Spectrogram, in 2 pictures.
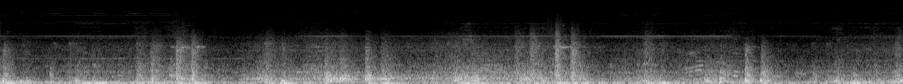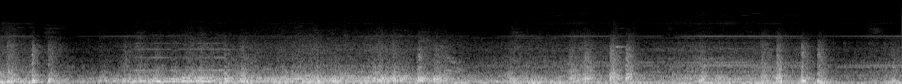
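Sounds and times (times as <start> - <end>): faint steady whine: 0.0 - 10.4
clacks over rail joints: 0.0 - 11.6, 12.7 - 17.4
train wheel rumble: 0.0 - 18.0.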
